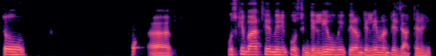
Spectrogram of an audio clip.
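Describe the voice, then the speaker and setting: A middle-aged man from India, sharing a personal devotional testimony in an unhurried, reflective storytelling manner and slipping into phrases. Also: mid-range voice, steady tone, no room sound. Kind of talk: unscripted spoken testimony.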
